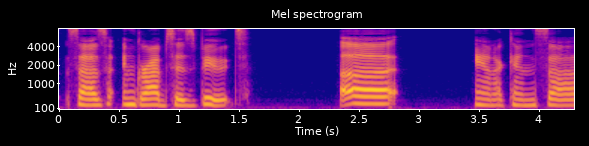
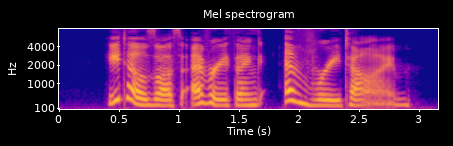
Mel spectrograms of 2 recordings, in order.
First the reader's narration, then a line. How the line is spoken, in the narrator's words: Vaughn says cheerfully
